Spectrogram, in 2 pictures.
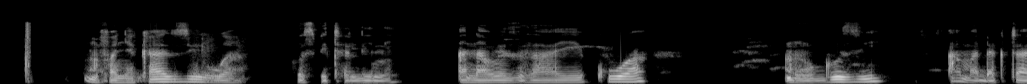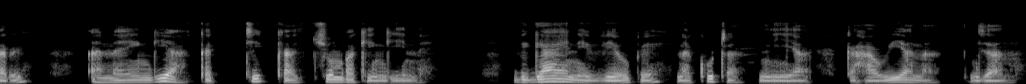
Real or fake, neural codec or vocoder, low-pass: real; none; 7.2 kHz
